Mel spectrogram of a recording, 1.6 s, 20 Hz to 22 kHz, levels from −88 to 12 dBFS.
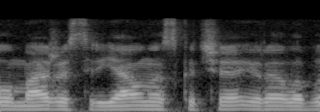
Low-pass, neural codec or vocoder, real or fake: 10.8 kHz; none; real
